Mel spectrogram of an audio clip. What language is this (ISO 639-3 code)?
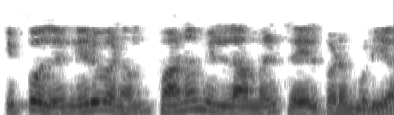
tam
